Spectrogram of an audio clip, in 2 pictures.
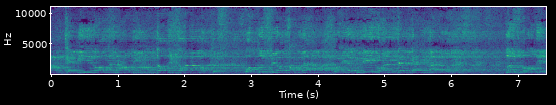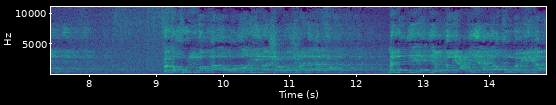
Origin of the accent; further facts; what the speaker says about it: Egypt; اللهم يا ربنا اجعل بلدنا مصر بلدا أمنا أمانا سلما سلاما سخاء رخاء وسائر بلاد المسلمين.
